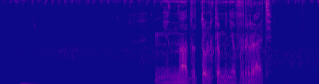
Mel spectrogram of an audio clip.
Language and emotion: Russian, angry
